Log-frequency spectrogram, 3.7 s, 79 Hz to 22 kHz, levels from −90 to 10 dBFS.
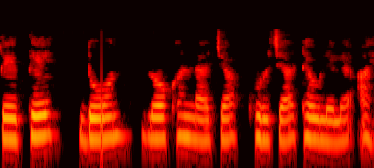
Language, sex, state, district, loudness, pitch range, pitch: Marathi, female, Maharashtra, Dhule, -37 LUFS, 210-230 Hz, 215 Hz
